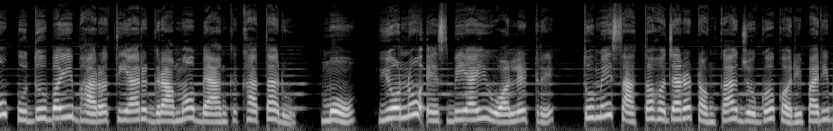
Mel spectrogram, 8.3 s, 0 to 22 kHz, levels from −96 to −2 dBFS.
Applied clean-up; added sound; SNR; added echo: neural mask model RNNoise.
